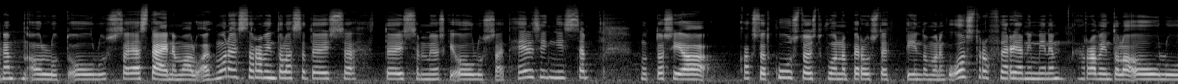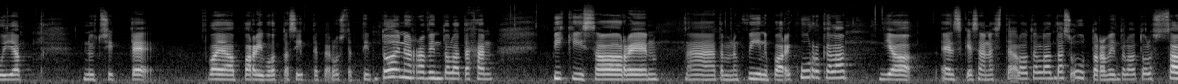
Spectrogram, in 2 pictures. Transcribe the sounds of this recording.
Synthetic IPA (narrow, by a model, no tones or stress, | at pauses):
næʔolːut̪oulusːɑjɑsi̥t̪æenːemːæolːuʔɑ̰ikɑmonesːɑrɑʋint̪olɑsːɑt̪øisːæ | t̪øisːæmyøskioulusːɑet̪ːhelsiŋːisːæ | mut̪t̪osiɑː | kɑkst̪uhɑt̪kuːst̪oist̪ɑʋuonːɑpeɾust̪et̪ːiːnt̪omːoneŋkuost̪rofːeriɑniminemrɑʋint̪olɑʔouluːjɑ | nyt̪sit̪ːe | ʋɑjɑːpɑɾiʋuot̪ːɑsit̪ːepḛrust̪et̪ːiːnt̪oinerrɑʋint̪olɑt̪æhæn | pikisɑːɾeːnː | t̪æmːəneŋkuʋiːnipɑɾikurkelɑ | jɑ | enskesænæsi̥t̪ːḛɑ̰lot̪elːɑːnt̪ɑːsuːt̪ːɑrɑʋint̪olɑt̪uolːˑessɑ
